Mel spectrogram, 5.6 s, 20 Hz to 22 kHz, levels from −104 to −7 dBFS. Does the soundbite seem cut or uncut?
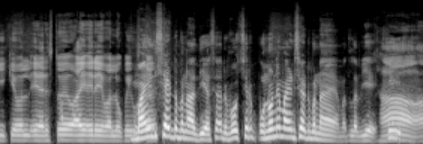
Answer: uncut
